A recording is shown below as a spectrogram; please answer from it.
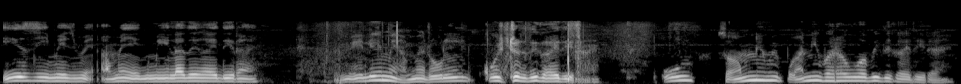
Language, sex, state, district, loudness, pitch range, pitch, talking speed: Hindi, male, Chhattisgarh, Balrampur, -18 LUFS, 135-170 Hz, 150 Hz, 195 wpm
